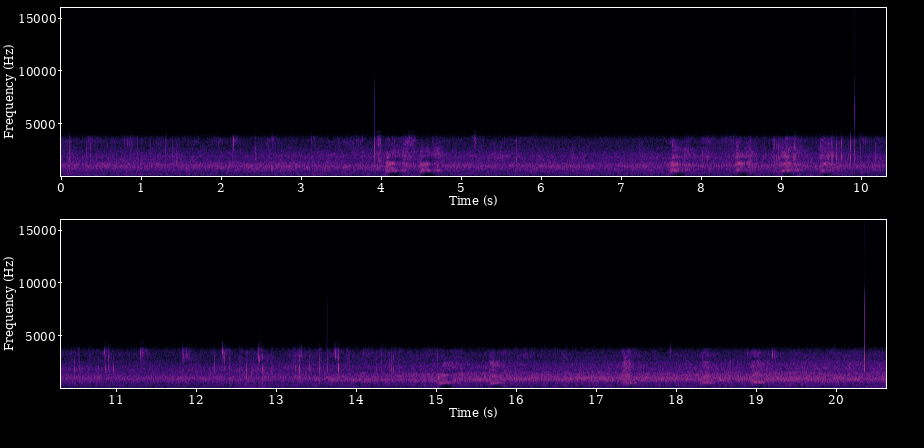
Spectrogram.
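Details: Two pet dogs, Alex and Benny, chasing each other in a back yard, happy after a good walk; short yips and barks come in clusters between four and ten seconds and again later, over a steady loud rumbling background noise.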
